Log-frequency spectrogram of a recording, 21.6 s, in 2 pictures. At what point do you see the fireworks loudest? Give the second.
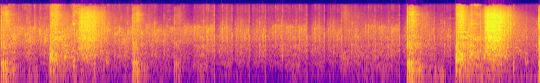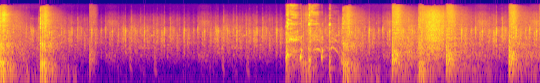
10 s.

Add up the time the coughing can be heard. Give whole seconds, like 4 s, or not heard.
4 s.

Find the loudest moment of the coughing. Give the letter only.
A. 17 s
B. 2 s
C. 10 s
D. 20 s
A.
